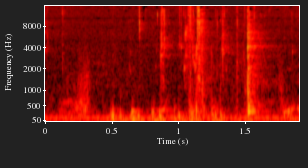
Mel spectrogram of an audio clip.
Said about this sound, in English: Excuse me, just drink some water. Oh, get that dead air, baby. Man, that's tasty water. Oh, that ice cold.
